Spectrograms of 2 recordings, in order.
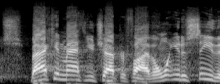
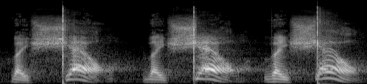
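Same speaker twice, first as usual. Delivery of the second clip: low, measured "shall" each time, pressed down; emphatic; 7 semitones lower, 5 dB quieter, much slower than usual. Retold or imitated. Preacher quoting Jesus, low and firmly emphatic. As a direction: state "shall" as absolute fact. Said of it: "He is stating emphatically".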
